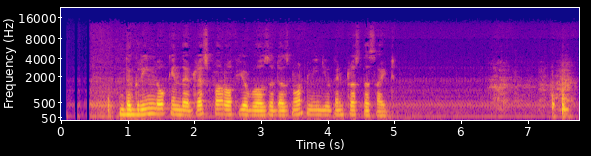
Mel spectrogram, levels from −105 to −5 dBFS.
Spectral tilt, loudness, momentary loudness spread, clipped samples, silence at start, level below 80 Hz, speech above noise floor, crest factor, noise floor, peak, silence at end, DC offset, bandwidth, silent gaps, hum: -8.5 dB/octave; -20 LUFS; 17 LU; under 0.1%; 0.45 s; -56 dBFS; 30 dB; 20 dB; -48 dBFS; 0 dBFS; 0.1 s; under 0.1%; 13 kHz; none; none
